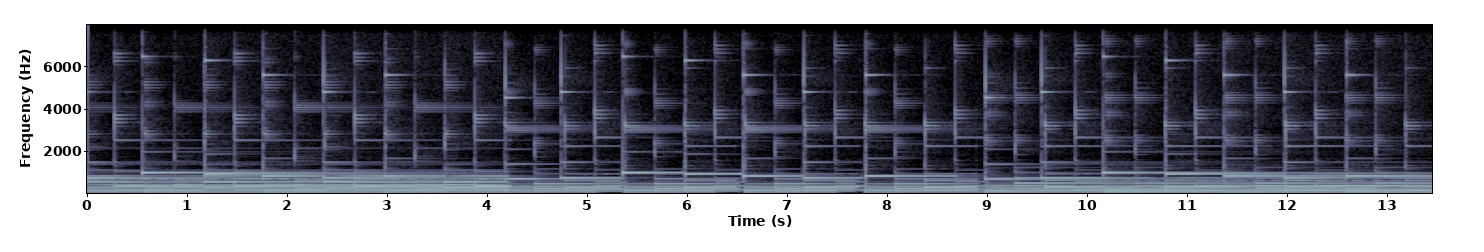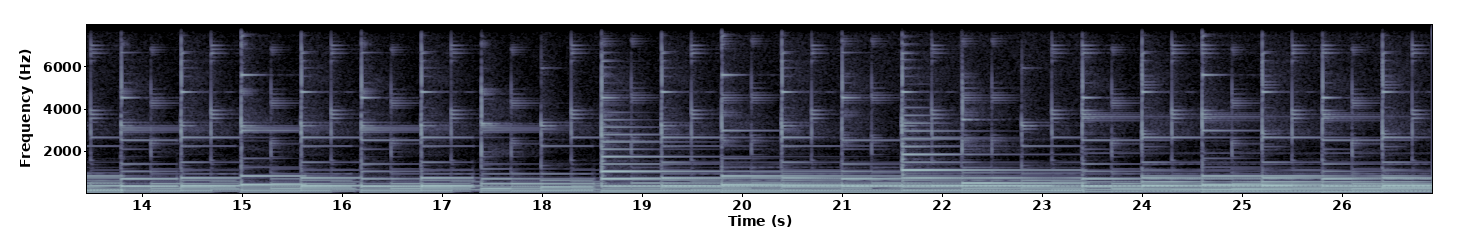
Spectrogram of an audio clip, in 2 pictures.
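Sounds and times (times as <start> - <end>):
bittersweet Rhodes electric piano chords: 0.0 - 26.8.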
